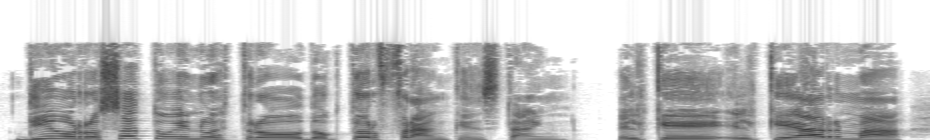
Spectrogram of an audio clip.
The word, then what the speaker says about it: Frankenstein: Este, eh, Frankenstein se pronuncia, pronuncia como lo hiciste vos, Frankenstein.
